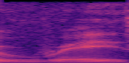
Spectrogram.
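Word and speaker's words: Reye: fly under the radar so Ray syndrome or rise syndrome however you want to pronounce it that happens to little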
